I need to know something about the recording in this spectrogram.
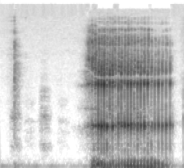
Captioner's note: snores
